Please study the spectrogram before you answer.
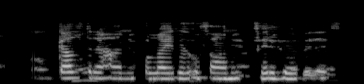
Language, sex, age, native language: Icelandic, female, 13, Icelandic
